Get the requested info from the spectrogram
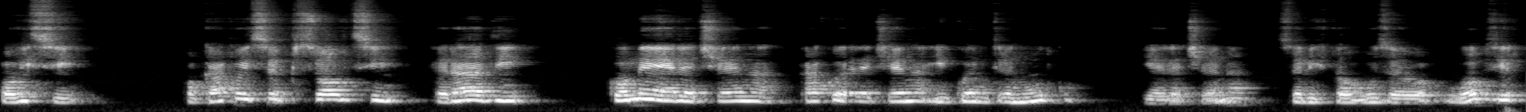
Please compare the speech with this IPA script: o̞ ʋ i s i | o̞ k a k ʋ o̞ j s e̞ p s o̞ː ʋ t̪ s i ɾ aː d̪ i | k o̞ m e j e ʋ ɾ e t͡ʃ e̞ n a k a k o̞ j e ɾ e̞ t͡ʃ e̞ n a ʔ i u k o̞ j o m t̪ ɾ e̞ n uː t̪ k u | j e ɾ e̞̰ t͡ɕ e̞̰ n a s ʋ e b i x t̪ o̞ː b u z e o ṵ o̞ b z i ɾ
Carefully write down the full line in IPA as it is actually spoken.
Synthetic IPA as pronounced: o̞ ʋ i s i | o̞ k a k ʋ o̞ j s e̞ p s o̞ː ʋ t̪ s i ɾ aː d̪ i | k o̞ m e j e ɾ e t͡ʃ e̞ n a k a k o̞ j e ɾ e̞ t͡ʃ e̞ n a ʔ i u k o̞ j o m t̪ ɾ e̞ n uː t̪ k u | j e ɾ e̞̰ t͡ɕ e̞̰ n a s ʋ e b i x t̪ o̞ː u z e o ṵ o̞ b z i ɾ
